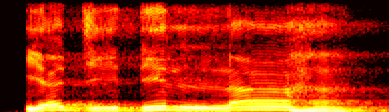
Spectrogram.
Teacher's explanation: lam jalala kita baca tarkik atau tipis karena sebelumnya ada harakat Asro yajidillah gur Alif kecil di atas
